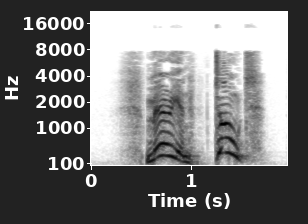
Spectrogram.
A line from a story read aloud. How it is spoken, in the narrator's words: Bell cried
